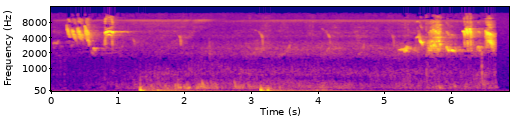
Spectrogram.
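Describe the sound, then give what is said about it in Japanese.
A Blue-and-white flycatcher (Ooruri) sings clear, whistled phrases, with a burst at the start and a richer flurry near the end, over a quiet hiss of a gently flowing stream and a couple of soft low thumps. “はい、でこの鳥のさえずりっていうのがですね、 はい、 私があの聞いたオールリっていうのがね、 こんな 音なんですよね、びっくりしますよ。”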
